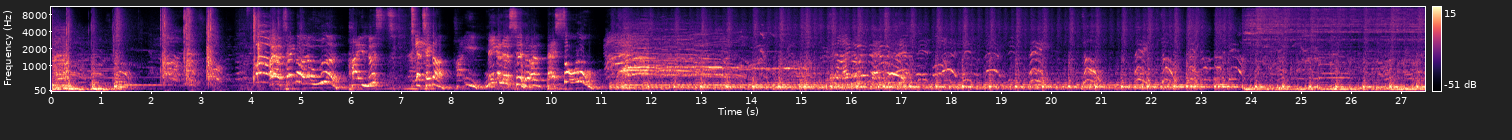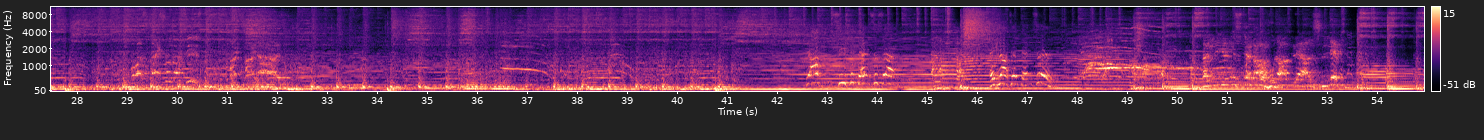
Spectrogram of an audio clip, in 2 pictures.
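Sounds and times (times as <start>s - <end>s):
electric bass: 0.0s - 1.8s, 23.8s - 54.9s
drum kit: 0.0s - 2.9s, 10.8s - 54.9s.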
